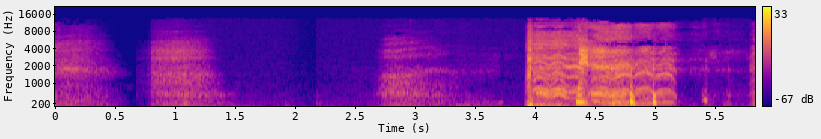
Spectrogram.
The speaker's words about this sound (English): Was that a legitimate yawn or a once upon a time yawn? You'll never know.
